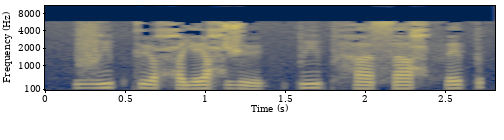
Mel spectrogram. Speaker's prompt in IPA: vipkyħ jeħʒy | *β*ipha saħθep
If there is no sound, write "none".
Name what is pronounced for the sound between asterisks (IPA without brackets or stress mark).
p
